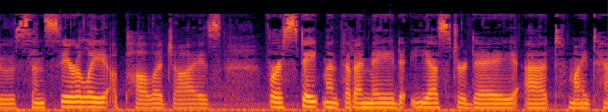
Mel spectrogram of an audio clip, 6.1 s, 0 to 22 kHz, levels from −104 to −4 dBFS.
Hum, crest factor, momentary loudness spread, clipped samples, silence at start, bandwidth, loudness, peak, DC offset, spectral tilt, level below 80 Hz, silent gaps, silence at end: none; 16 dB; 8 LU; under 0.1%; 0 s; 14 kHz; -24 LUFS; -8 dBFS; under 0.1%; -5 dB/octave; -42 dBFS; none; 0 s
